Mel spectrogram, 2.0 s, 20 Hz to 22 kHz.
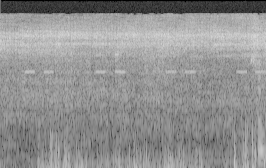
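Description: DJI Phantom 4 Pro quadcopter's propellers buzzing as it descends to land on its own, with an uneven low rumble underneath. A voice starts near the end.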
